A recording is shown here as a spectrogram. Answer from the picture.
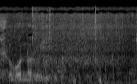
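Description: A man's voice briefly, then water splashing and sloshing as carp leap out of a seine net being hauled through a pond, with one sharp splash about one and a half seconds in.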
